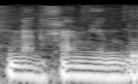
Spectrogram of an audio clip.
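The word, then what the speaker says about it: Benjamín: Зовут его Бенджамин или Бенхамин. Бенхамин будем по-испански произносить.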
